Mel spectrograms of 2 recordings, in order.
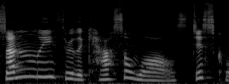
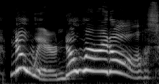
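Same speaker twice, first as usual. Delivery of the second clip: much higher, much louder flustered denial; nervous cover-up; 13 semitones higher, 19 dB louder than usual. A narrator's reading. Starlight covering her slip to Discord, flustered loud denial. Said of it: "trying to cover up what she had just said".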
